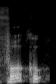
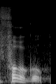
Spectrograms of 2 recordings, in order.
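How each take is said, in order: First: The middle consonant is a strong voiceless k. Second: The middle consonant is a weakened voiced g. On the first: This is the older pronunciation. "une prononciation forte" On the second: This is the pronunciation that now dominates. "une prononciation affaiblie, sonorisée"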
